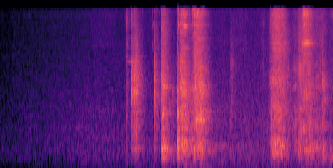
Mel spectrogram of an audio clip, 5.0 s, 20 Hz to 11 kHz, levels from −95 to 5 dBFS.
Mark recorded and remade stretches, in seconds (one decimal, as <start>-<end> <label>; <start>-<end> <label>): 0.0-2.0 remade; 2.0-4.4 recorded; 4.4-5.0 remade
